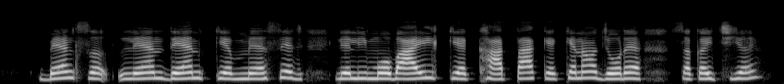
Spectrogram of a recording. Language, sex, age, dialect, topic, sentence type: Maithili, female, 18-24, Angika, banking, question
